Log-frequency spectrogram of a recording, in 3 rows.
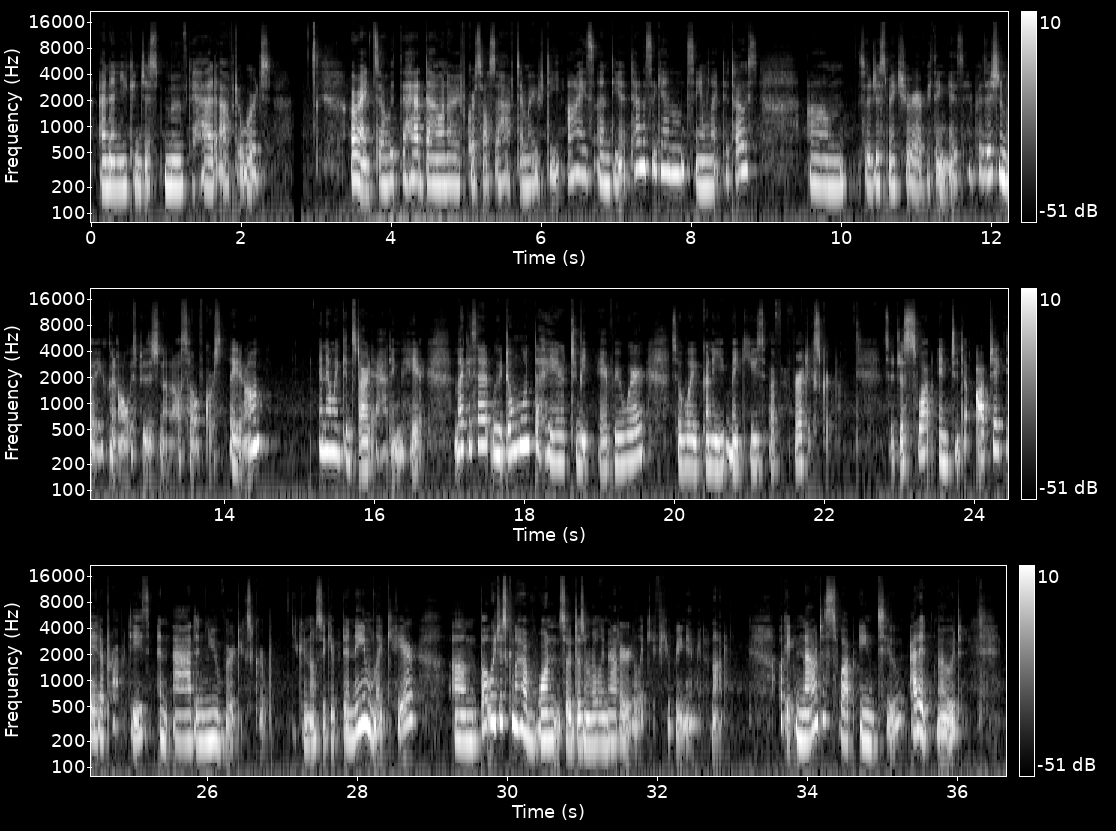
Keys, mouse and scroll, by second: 0.8 g, 3.3 Tab, 3.4 click, 3.6 g, 3.9 z, 4.5 ctrl+z, 4.8 scroll down 7, 5.0 shift+click, 5.3 g, 5.8 middle click, 6.2 click, 6.3 shift+click, 6.5 g, 6.9 middle click, 7.3 middle click, 7.5-8.0 scroll up 4, 7.7 click, 8.1 shift+click, 8.2 shift+click, 8.6 shift+click, 8.7 scroll down 3, 8.9 z, 9.2 g, 9.5-10.2 scroll up 6, 10.2 g, 10.8 middle click, 10.9-11.5 scroll down 4, 11.0 click, 11.1 middle click, 11.5 shift+middle click, 11.7 middle click, 11.9 click, 12.0 middle click, 12.1 scroll up 3, 12.2 shift+middle click, 12.4 shift+click, 12.6 shift+click, 12.9 shift+click, 13.1 shift+click, 13.1 s, 13.4 KP_1, 13.7 KP_3, 14.0 middle click, 14.1 shift+middle click, 14.3 ctrl+KP_7, 14.7 g, 15.0 click, 15.2 shift+click, 15.3 shift+click, 15.5 g, 15.9 middle click, 16.3 g, 16.7 click, 16.8 middle click, 16.9-17.2 scroll down 4, 17.0 shift+middle click, 17.1 middle click, 17.2 shift+middle click, 17.2 shift+scroll up 1, 17.4 click, 17.7 Tab, 17.8 click, 17.8 scroll down 1, 18.1 alt+z, 18.2 click, 18.3 Tab, 18.7 middle click, 19.2 shift+middle click, 22.1 click, 24.0 click, 25.5 click, 25.7 click, 29.0 middle click, 30.1-32.0 scroll down 1, 32.0 middle click, 32.6 click, 33.3 Tab, 33.8 middle click, 34.6-35.6 scroll up 2, 35.6 middle click, 35.6-36.2 scroll up 1, 36.5 middle click.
